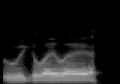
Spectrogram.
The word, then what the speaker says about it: Uiagalelei: And the latest one actually is DJ Uiagalelei. How do you say his name? – Uiagalelei.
